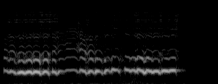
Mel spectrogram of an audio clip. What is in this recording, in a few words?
scared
